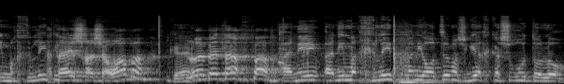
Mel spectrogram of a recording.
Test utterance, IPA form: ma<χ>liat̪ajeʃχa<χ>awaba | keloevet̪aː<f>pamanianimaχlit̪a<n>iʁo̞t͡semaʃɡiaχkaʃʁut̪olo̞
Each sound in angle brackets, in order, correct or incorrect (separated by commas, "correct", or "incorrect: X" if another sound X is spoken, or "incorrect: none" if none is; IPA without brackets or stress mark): correct, incorrect: ʃ, correct, correct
